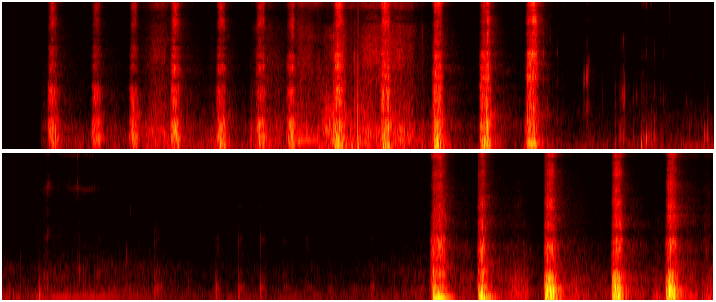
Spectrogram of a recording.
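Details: Dog coughing in two rapid runs of short, harsh bursts separated by a quiet pause.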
